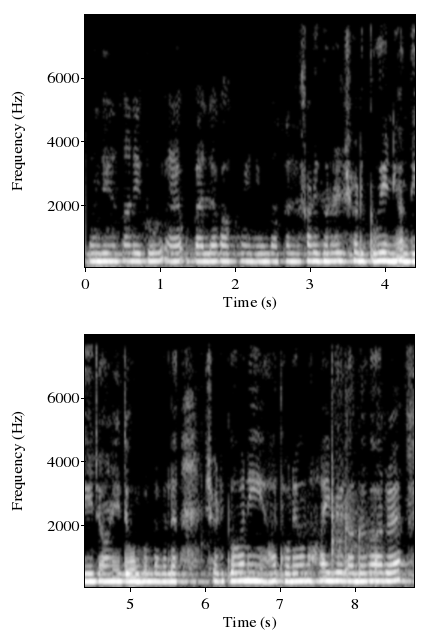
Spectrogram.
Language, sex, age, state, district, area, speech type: Dogri, female, 18-30, Jammu and Kashmir, Kathua, rural, spontaneous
